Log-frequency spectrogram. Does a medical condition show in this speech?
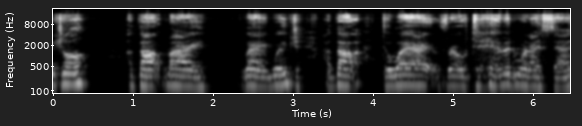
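Yes: cerebral palsy.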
